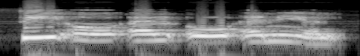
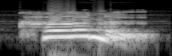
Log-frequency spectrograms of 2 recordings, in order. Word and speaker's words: colonel: p-e-a-r-l Pearl b-i-r-d bird t-u-r-n turn d-e-a-r-t-h does c-o-l-o-n-e-l kernel colonel that's right g-i-r-l girl c-h-u-r-c-h Church grm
